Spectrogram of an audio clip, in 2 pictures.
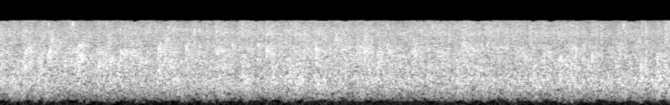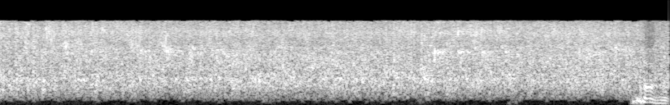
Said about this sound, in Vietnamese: Chúng ta cùng vỗ một tràng pháo tay, đốt một tràng pháo tay thật lớn, thật to và thật dài để chúng ta chào mừng nhau trong những ngày Tết sắp đến, thưa anh chị em.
